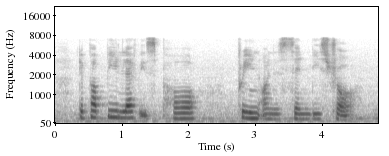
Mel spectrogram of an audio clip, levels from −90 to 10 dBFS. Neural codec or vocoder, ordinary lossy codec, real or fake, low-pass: none; none; real; 7.2 kHz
